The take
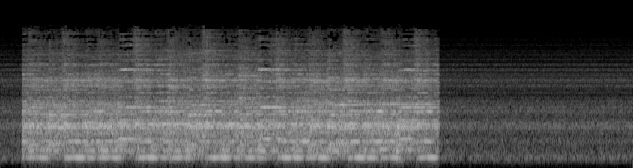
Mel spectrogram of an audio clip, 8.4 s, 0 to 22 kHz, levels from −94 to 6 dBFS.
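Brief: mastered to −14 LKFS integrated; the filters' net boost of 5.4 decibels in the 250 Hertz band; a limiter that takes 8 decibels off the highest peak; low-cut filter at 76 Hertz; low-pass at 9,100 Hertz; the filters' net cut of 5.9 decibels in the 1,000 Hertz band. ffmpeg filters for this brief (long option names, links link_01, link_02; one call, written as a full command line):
ffmpeg -i in.wav -af "highpass=76,lowpass=9100,equalizer=frequency=250:width_type=o:gain=9,equalizer=frequency=1000:width_type=o:gain=-7,volume=14dB,alimiter=limit=-5dB:level=0:latency=1" out.wav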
